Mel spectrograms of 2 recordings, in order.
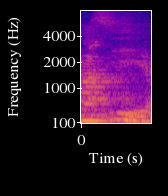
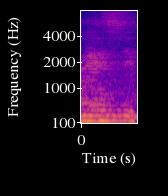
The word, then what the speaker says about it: Masih: Iya, Yosafat Masih ya. Bacanya Masih. Kalau orang luar namanya Messi, kalau sini namanya Masih ya.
